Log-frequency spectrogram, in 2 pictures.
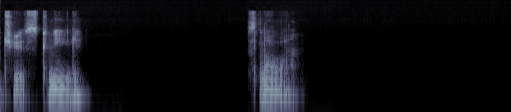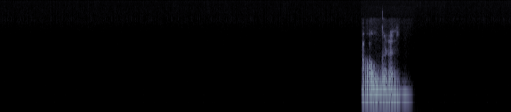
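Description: A man speaks briefly in short bursts over an online call.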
